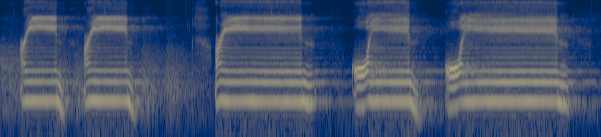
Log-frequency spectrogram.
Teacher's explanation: حلق کے درمیان سے ہی بالکل ادا ہو جہاں سے حا ادا ہوتا ہے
